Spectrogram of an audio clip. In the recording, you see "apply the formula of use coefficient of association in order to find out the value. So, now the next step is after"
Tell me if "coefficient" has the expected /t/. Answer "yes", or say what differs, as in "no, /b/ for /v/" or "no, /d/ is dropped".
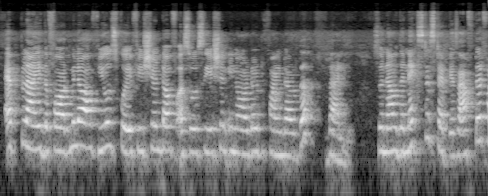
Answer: yes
